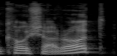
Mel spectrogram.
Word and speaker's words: Kosharot: I'm saying it in the Hebrew pronunciation, Kosharot, and they are in Israel.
